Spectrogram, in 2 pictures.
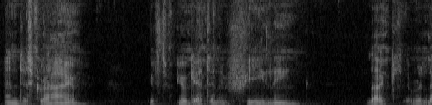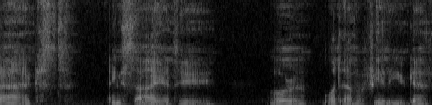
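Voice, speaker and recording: A man leading a guided meditation, giving halting, unhurried instructions and asking gentle questions. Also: fairly low pitch, creaky, slightly rough, rough recording.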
